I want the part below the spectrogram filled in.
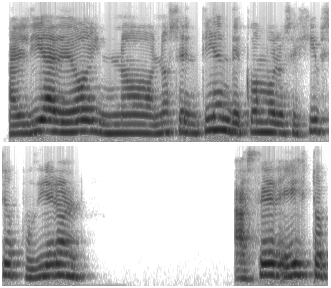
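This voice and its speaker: A woman's voice: medium pitch, a little mellow, highs cut off. A woman giving a history lecture to a class, explaining step by step in a conversational way with frequent tag questions. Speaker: history teacher.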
